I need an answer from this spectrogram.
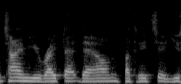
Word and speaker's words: Patrizia: We are going to move on to Patrizia, and that's how you pronounce it, whether you're in Italy or not.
